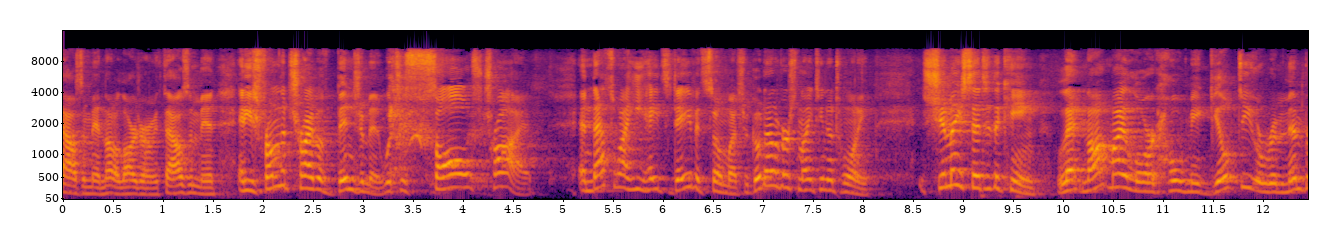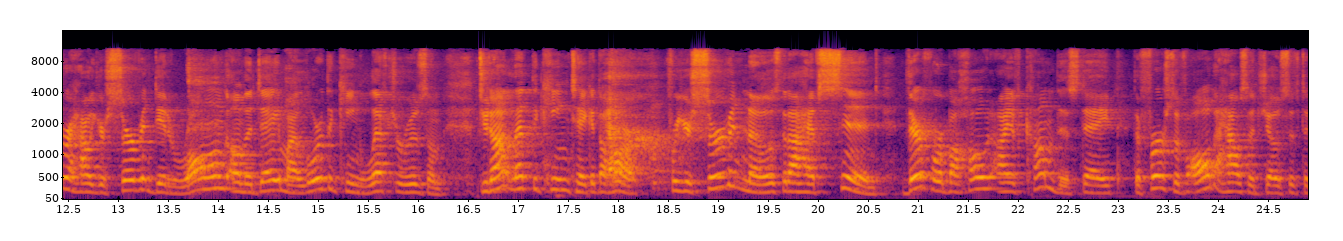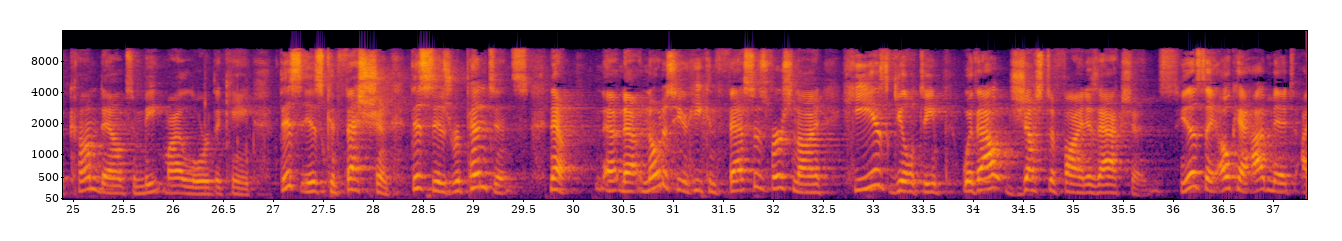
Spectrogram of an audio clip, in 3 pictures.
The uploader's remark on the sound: Sermon preached on September 25, 2022 during morning worship at East Frankfort Baptist Church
